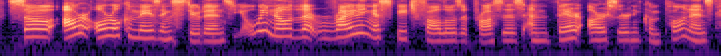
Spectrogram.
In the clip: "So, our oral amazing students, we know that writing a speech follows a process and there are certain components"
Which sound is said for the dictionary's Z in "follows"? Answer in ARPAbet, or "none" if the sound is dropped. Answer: Z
